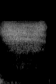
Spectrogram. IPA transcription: ʃ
